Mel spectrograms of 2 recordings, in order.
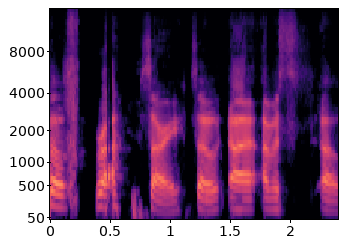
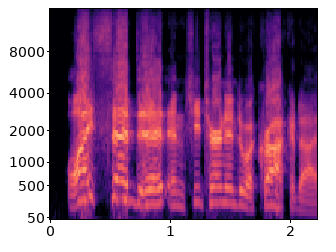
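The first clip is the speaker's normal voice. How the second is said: ordinary talk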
